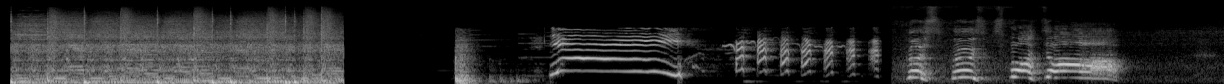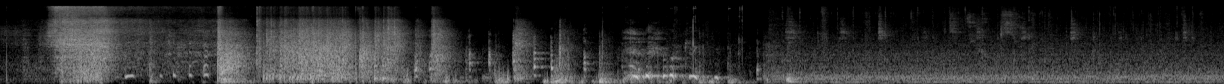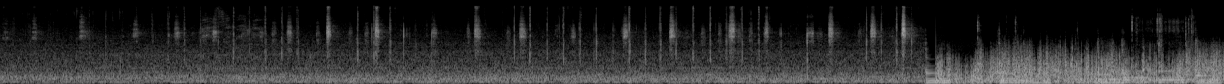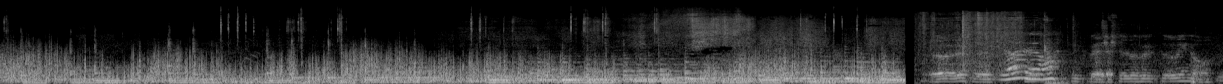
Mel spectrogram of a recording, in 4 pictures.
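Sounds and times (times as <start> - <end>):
person shouting in celebration: 5.5 - 6.9
squirrel chewing with crisp crunches: 19.2 - 33.8.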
